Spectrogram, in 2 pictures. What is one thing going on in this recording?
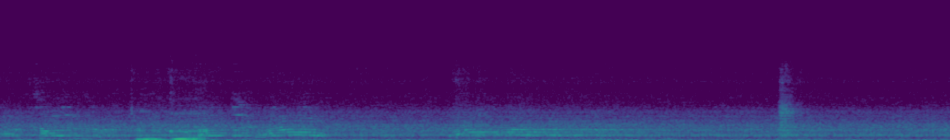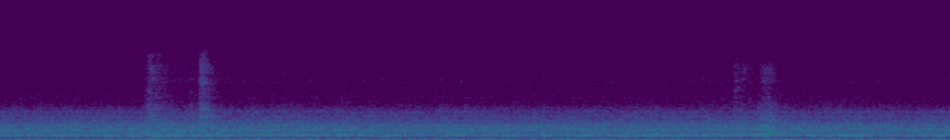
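A small brush scrubs against a shoe.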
